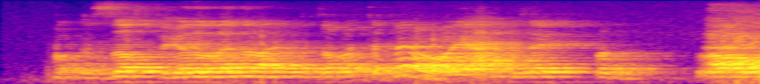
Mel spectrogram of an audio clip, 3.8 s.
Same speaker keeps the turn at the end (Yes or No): No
